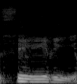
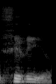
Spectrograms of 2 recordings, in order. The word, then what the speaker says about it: féerie: prononcer ce mot mal en français, on le prononce une féerie. En fait, ça devrait dire une féerie, tout simplement.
